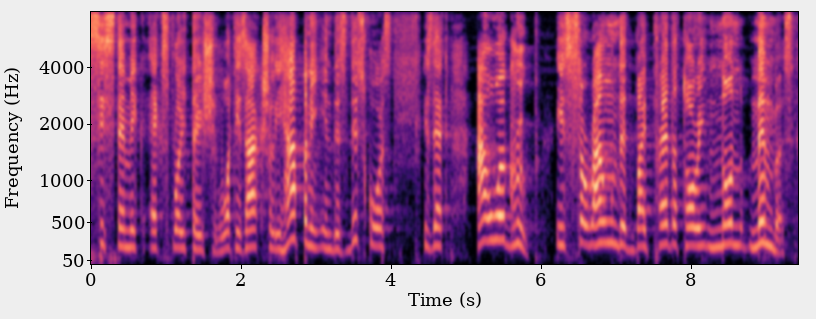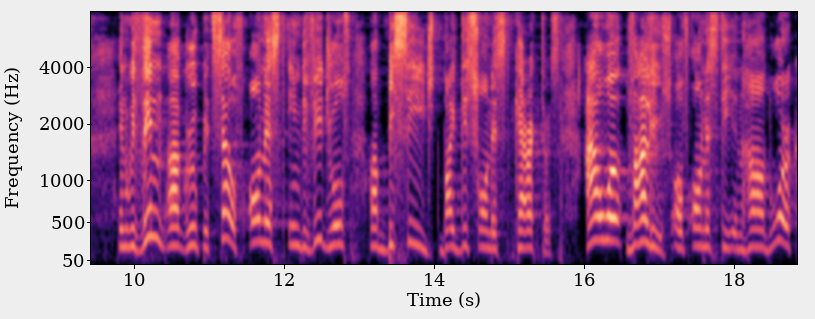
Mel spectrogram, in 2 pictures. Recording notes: Wheelwright Memorial Lecture, presented by the Department of Political Economy at University of Sydney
